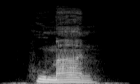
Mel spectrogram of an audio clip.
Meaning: humane
- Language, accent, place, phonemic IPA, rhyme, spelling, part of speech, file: German, Germany, Berlin, /huˈmaːn/, -aːn, human, adjective, De-human.ogg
